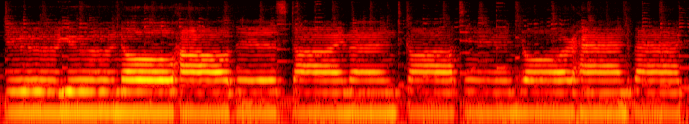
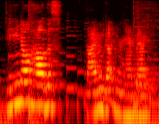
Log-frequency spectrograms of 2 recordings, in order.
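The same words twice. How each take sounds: First: Every syllable is even and on one pitch. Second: Syllable lengths and pitch vary like natural speech. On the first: The line is memorized without any meaning. "Every single syllable was the exact same length. ... on the exact same musical note. It never went up or down" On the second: The line comes out truthfully in the moment. "it could come out like"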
